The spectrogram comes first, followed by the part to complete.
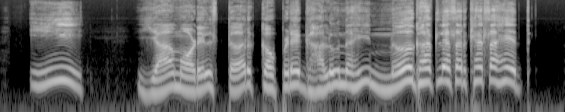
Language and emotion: Marathi, disgusted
